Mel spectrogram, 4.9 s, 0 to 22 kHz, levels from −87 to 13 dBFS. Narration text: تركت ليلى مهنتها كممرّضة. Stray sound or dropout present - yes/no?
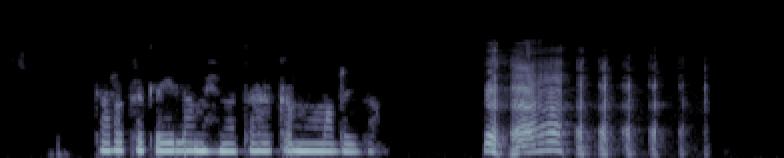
yes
